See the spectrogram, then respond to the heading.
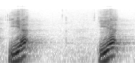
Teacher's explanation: نقول يأتون مثلا، يأ، فنجد بأن الوترين الصوتيين ينقفلان تماما ولا يبقى مجال لمرور ذرة من الصوت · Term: الهمزة الساكنة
